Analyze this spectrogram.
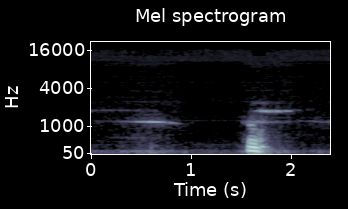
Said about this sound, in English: Oh, you're talking like that? The cat screaming at me.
